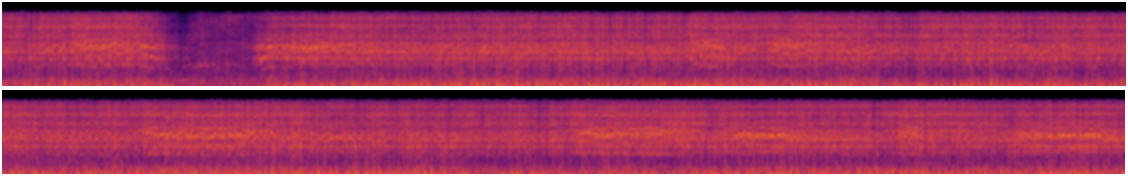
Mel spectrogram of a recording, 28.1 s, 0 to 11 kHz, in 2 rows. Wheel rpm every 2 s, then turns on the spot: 180, 70, 190, 190, 200, 200, 190, 190, 190, 200, 190, 190, 200, 190.
none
